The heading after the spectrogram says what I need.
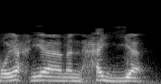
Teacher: يدغم الياء الأولى بالثانية فتكون ياء مشددة · Term: الإدغام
